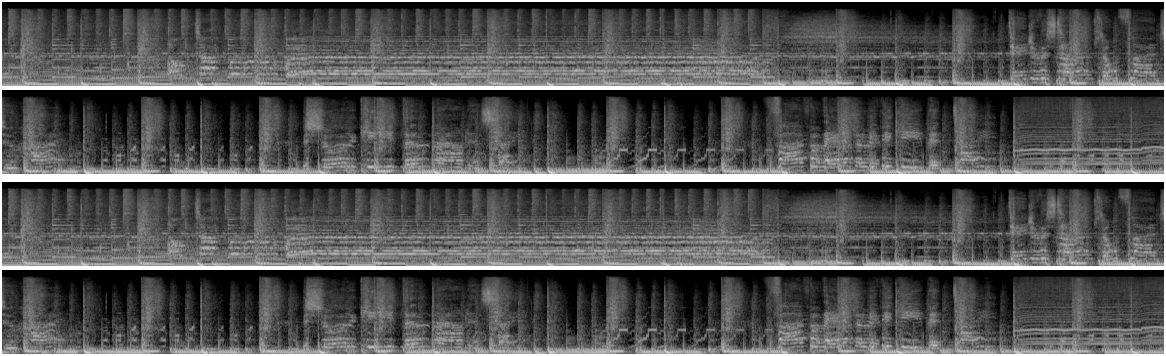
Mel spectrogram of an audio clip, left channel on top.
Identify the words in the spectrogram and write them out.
Times don't fly too high. Be sure to keep the ground in sight. Fly forever if you keep it tight.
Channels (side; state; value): both; identical; correlation 1.00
